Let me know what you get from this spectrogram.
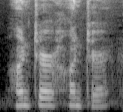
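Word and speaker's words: Hunter × Hunter: Okay, so I don't know if you've heard of this, but there's this anime called Hunter Hunter, but it's spelled out Hunter X Hunter.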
